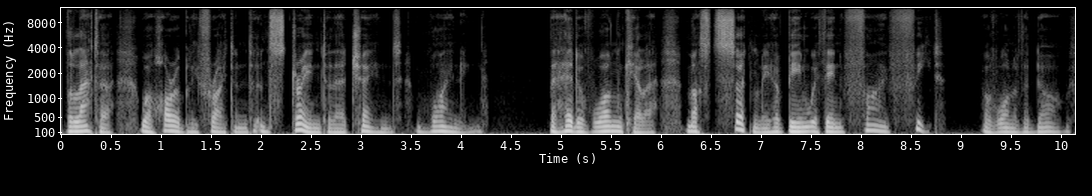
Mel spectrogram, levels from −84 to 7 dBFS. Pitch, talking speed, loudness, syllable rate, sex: 115 Hz, 165 wpm, -18 LUFS, 5.0 syllables/s, male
